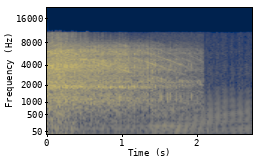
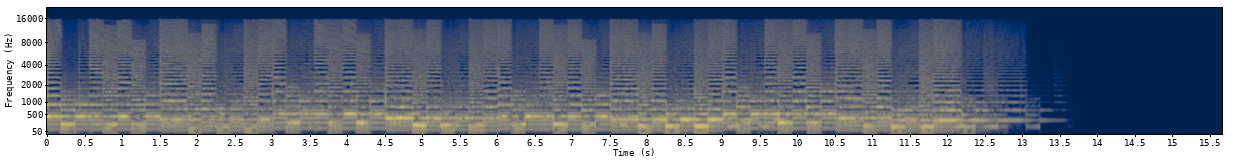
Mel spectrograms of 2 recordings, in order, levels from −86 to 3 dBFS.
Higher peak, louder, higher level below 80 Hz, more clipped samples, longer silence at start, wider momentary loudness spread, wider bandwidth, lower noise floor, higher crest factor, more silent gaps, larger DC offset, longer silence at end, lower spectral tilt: about the same, 0 dBFS vs -2 dBFS; first, -9 LUFS vs -22 LUFS; about the same, -46 dBFS vs -44 dBFS; neither; about the same, 0 s vs 0 s; first, 19 LU vs 8 LU; second, 12 kHz vs 16 kHz; second, -37 dBFS vs -54 dBFS; second, 12 dB vs 20 dB; neither; neither; second, 0.65 s vs 2.55 s; second, 2 dB/octave vs -5 dB/octave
